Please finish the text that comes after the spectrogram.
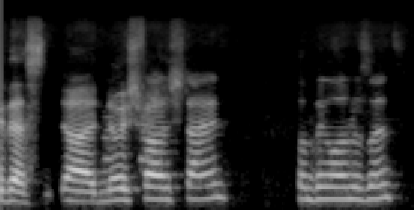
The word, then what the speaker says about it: Neuschwanstein: Neuschwanstein, something along those lines. How do you say it? Neuschwanstein. Neuschwanstein.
